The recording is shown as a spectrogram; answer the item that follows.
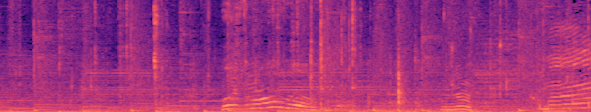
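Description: Background music under children's voices: high, rising-and-falling vocal sounds in the middle and again later, with light clicks and rustles between.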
